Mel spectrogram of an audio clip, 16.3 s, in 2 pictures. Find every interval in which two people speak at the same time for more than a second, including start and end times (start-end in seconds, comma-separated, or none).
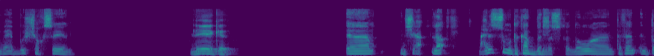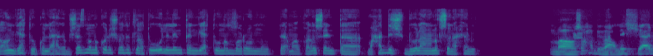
none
